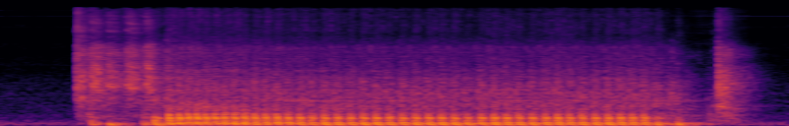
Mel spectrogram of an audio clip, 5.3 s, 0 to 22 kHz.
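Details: KTM 690 single: starter thumps about four strokes a second for several seconds without firing; hard start, cause unknown.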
